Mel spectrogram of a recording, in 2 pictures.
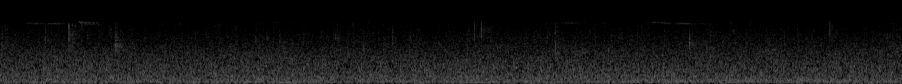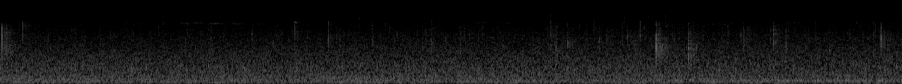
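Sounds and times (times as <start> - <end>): steady rain falling: 0.0 - 18.0
raindrop taps: 9.0 - 9.4, 14.5 - 17.0, 17.7 - 18.0.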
